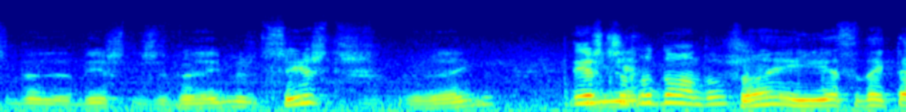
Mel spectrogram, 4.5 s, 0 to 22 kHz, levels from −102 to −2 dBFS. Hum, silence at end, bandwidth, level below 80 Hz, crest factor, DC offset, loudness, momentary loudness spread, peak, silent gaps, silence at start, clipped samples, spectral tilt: none; 0 s; 9.4 kHz; -64 dBFS; 20 dB; under 0.1%; -42 LUFS; 16 LU; -22 dBFS; none; 0 s; under 0.1%; -6.5 dB/octave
